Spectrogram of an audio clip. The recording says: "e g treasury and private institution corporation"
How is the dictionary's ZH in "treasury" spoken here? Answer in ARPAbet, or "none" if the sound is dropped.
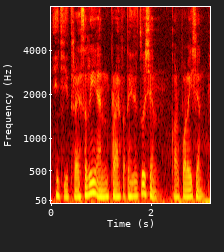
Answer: S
